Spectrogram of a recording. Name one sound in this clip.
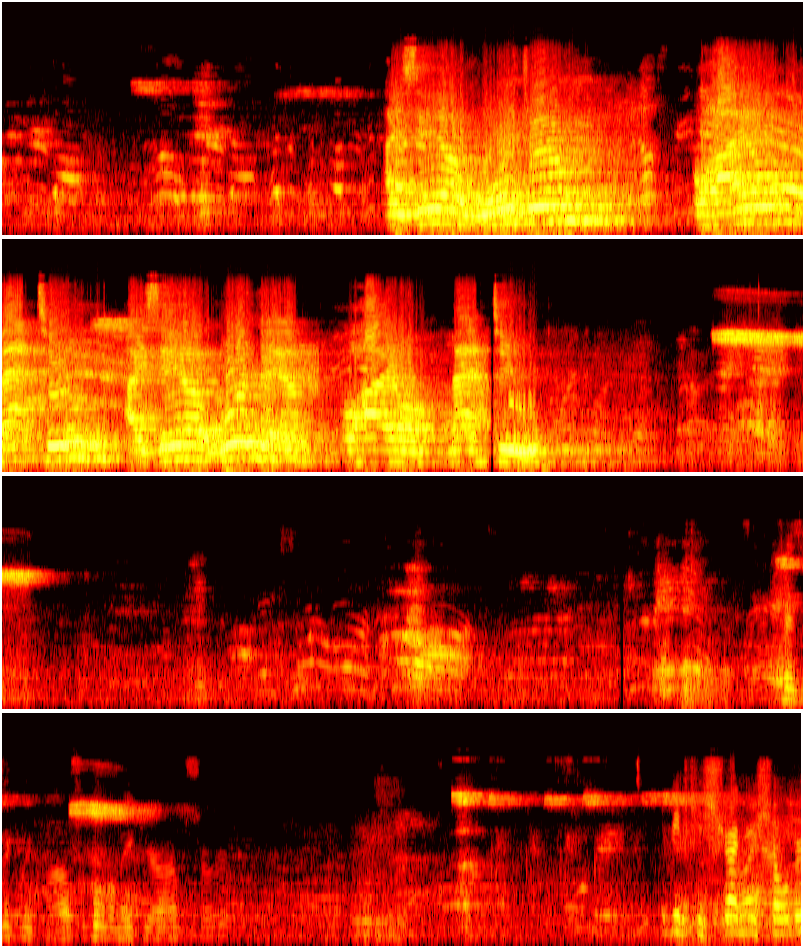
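A referee's whistle shrills sharply in a large echoing hall.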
